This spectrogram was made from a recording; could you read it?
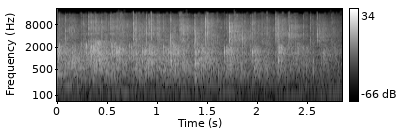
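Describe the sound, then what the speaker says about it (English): An audience applauds a business forum panel on innovation, a dense, steady wash of many hands clapping that stays loud for the whole stretch with no talk over it. "Another round of applause, please."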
